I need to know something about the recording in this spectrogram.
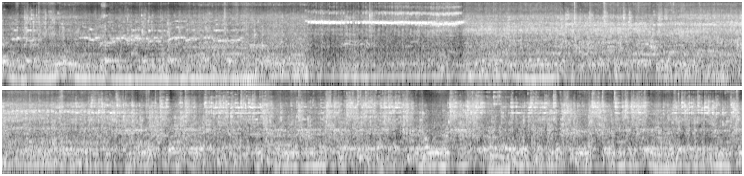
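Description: A truck engine rumbles and revs as the truck drives off.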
